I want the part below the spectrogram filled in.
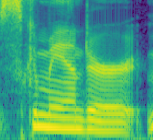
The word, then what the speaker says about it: Scamander: But he did a Skellmander. Am I saying that right? Magical Beast. – Newt Scamander.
